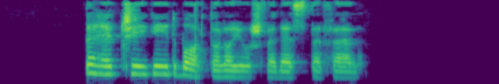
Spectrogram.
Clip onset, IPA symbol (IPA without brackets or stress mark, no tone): t̪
